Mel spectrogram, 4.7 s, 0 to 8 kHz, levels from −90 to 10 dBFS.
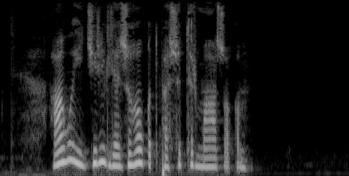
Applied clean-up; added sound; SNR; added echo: none; none; none; none.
